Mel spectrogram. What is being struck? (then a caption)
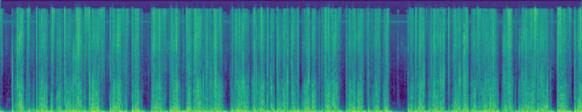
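Silicone ear model scraped with a bamboo earpick. Bamboo earpicks, held in fingertips with long nails, scratch and rub inside both open canals of a white binaural microphone's two soft, solid rubbery silicone ear models. The result is a fast, dense stream of deep, muffled scraping and thumping, almost all low rumble with no bright edge. It runs nearly continuously, with a brief dip in the middle and another just past six seconds.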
